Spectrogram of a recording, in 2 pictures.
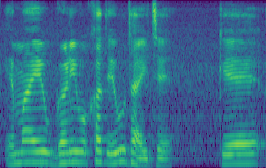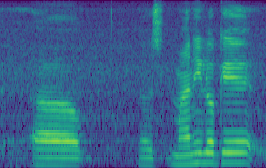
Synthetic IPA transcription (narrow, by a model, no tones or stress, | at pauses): emãeɡʱəɽ̃iʋəkʰət̪eʋũt̪ʰajt͡ʃʰe | ke | maniloke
